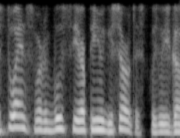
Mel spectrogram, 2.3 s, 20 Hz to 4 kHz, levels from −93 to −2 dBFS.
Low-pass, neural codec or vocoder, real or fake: 3.6 kHz; codec, 16 kHz in and 24 kHz out, 0.4 kbps, LongCat-Audio-Codec, four codebook decoder; fake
